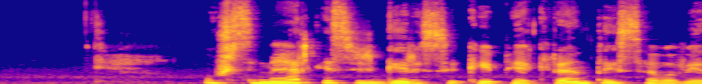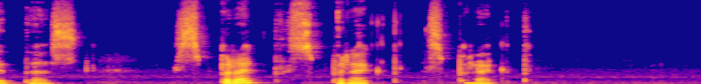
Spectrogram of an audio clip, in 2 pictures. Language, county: Lithuanian, Vilnius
